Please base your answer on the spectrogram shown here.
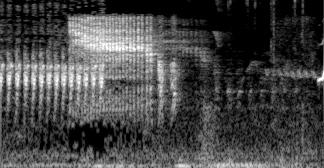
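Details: Lure call of the common iora, used to draw in birds: a fast pulsing rattle that turns into a harsh buzzy stretch, fades, then ends on a short rising whistle.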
